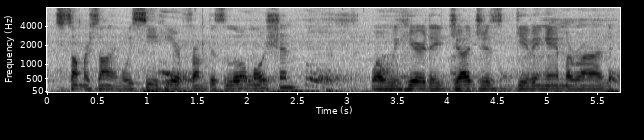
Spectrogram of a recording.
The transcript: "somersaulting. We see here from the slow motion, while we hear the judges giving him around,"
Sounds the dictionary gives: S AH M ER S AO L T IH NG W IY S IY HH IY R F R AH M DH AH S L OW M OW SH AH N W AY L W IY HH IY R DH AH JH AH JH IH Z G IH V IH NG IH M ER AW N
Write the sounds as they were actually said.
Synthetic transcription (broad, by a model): S AH M ER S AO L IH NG W IY S IY HH IY R F R AH M DH AH S L OW M OW SH AH N W AY L W IY HH IY R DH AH JH AH JH IH Z G IH V IH NG IH M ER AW N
